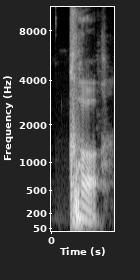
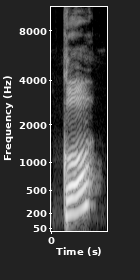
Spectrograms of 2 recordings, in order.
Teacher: ख में आप देखेंगे कि ज्यादा हवा निकल रहा है और क का जब उच्चारण करेंगे तो हवा यानी अल्प प्राण यानी कम हवा निकल रहा है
